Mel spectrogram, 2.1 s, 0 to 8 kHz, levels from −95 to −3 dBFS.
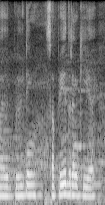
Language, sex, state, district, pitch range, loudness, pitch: Hindi, male, Uttar Pradesh, Shamli, 140-150 Hz, -13 LUFS, 145 Hz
